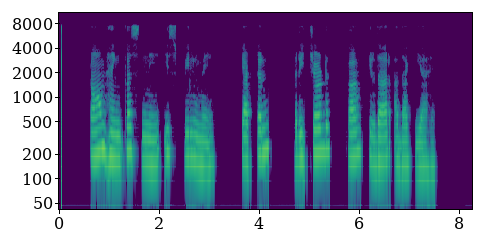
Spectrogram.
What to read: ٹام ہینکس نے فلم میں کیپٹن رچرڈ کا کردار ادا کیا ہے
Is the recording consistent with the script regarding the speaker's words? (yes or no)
no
